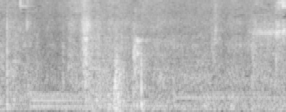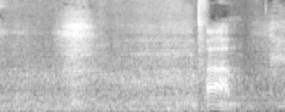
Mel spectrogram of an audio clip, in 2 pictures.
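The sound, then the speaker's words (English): A dog snorts and snuffles, with short bursts of breathy sniffing and a sharp snort near the end, over a steady hum and a voice speaking. “Dog, could you stop? Come here.”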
